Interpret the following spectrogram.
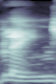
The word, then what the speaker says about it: Blanes: Blanes. Looks like Blanes, but it's pronounced Blanes in Spain.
